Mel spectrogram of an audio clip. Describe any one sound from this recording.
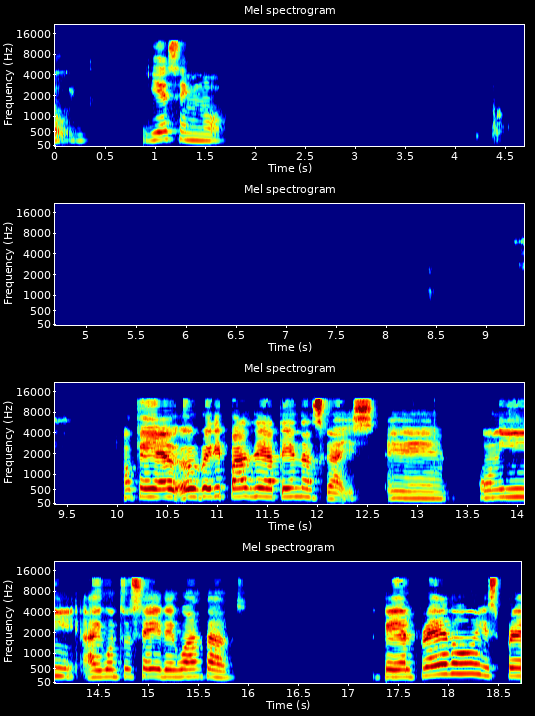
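A woman speaks clearly and calmly through a microphone, with pauses.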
